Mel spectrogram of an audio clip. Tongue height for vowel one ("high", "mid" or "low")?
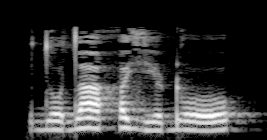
mid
